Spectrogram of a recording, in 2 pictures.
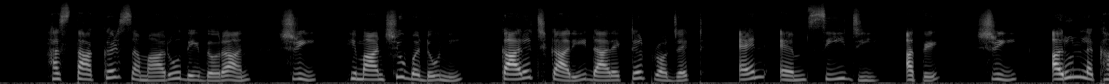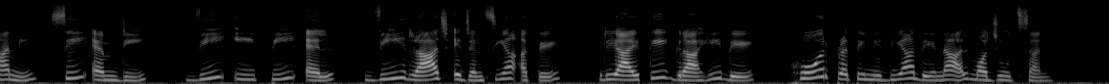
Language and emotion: Punjabi, neutral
